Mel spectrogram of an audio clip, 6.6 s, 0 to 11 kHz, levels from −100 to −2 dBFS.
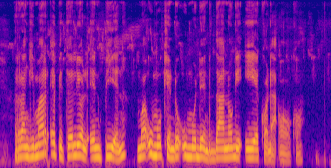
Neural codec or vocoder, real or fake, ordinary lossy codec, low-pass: none; real; none; none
